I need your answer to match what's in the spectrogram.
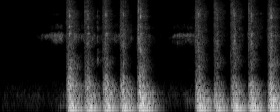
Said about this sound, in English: She hadn't seen or heard from the old couple in a long time and she was worried. She knocked on their door. No answer.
